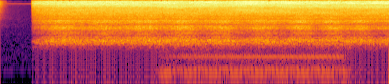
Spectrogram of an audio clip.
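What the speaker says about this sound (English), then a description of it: "You can see it's spraying lovely." VMS No Peel primer sprayed from an airbrush onto card, a loud continuous airy hiss starting abruptly after a brief silence, with a low compressor hum joining partway through.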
